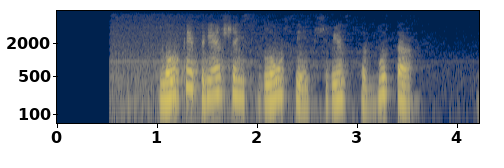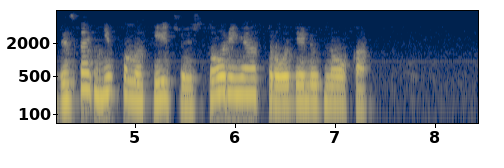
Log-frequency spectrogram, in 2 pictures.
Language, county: Lithuanian, Panevėžys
